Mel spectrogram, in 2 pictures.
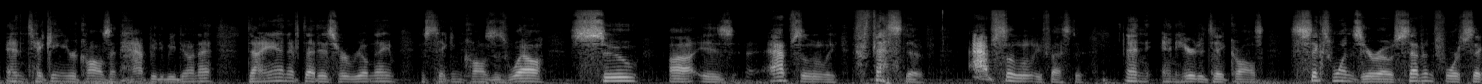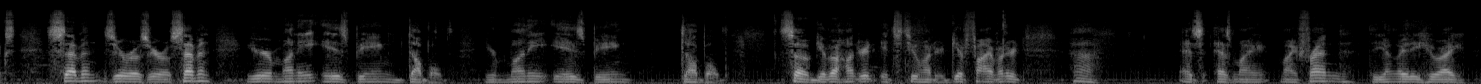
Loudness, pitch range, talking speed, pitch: -30 LUFS, 115-135 Hz, 130 wpm, 125 Hz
